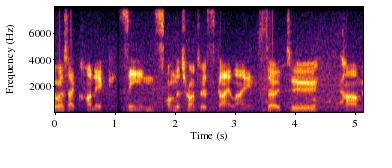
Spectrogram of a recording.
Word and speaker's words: Toronto: I keep on saying the T in Toronto like a big toe, and apparently not supposed to say the T, so Toronto. Toronto.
